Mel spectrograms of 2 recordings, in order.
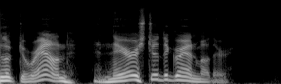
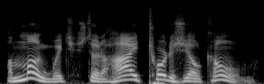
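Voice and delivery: usual speaking voice

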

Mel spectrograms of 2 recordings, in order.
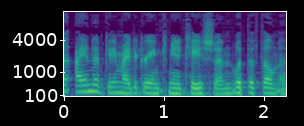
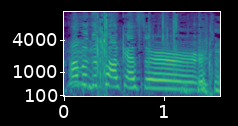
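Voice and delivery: laughing; 7 semitones higher, slower than usual. Real, not acted. Joking after ice crunch.

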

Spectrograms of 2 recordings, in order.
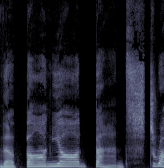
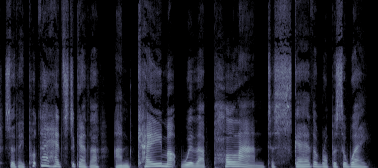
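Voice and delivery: ordinary delivery, nothing marked

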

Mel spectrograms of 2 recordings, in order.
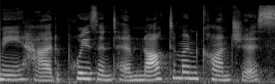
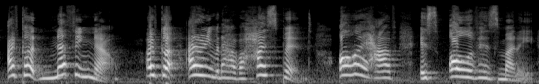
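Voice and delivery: loud, heated tirade; angry retort; 5 semitones higher, 7 dB louder than usual. Retold or imitated. Woman refusing the cop's order to kill, loud angry tirade. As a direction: argue back at full voice, indignant. Simi fights back at cop.

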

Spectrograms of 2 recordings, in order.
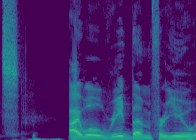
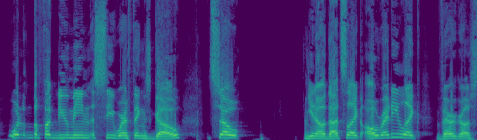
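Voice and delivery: disgusted outrage; 7 semitones higher, 3 dB louder than usual. Real, not acted. Outraged by the creepy message.

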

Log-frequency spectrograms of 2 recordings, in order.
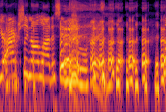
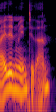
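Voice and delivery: repeated much softer and lower; quieter repeat; 7 semitones lower, 6 dB quieter than usual. Real, not acted. Younger sister repeating to mom, softer and mumbled. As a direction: mumble it under your breath. Repeats it after being told off.

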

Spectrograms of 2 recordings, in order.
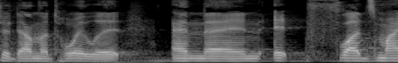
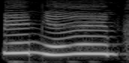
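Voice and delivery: very high squeaky cartoon voice; Minion. Dancing in front of the giant figure, squeaky cartoon voice. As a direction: chirp it as a tiny cartoon creature. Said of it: "be like".

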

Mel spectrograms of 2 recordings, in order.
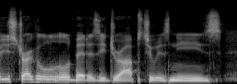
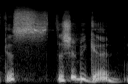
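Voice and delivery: talking shield, lifted above the narration; a lightly voiced shield looking on; 10 semitones higher than usual. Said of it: "the shield's like".

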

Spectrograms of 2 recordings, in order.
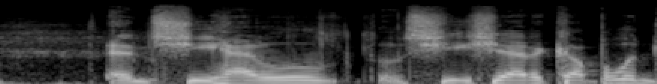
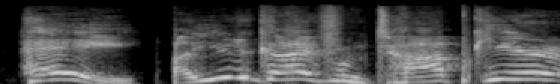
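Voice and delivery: fan's excited question; 11 semitones higher than usual. Retold or imitated. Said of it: "I didn't get the sentence out".

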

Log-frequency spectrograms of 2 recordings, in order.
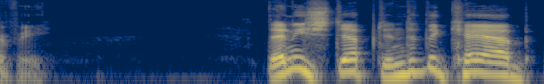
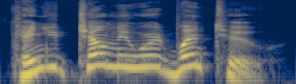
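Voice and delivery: high, urgent plea; emotional cry; 8 semitones higher than usual. A narrator's reading. Ryder begging to know where the goose went, emotional cry. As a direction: plead eagerly, pitched right up. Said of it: "Ryder quivered with emotion".

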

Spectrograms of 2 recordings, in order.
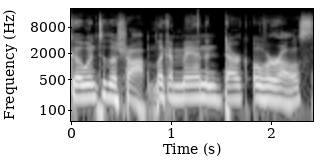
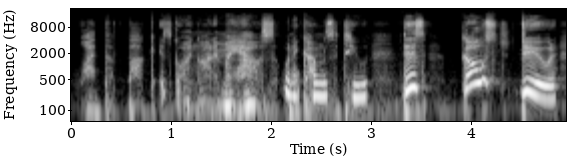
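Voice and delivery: hushed whisper about the ghost; spooky whisper. Real, not acted. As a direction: drop to a whisper for the ghost talk. Talking about ghost in house.

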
